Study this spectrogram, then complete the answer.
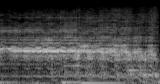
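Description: A person's voice imitates a horse neighing, a loud, close, wavering whinny that holds for about a second and a half before fading.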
